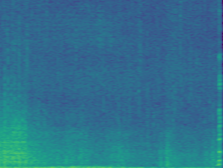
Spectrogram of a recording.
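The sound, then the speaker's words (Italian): Heavy winter rain pours down steadily in Michigan while deep, rolling thunder rumbles underneath, a loud and continuous storm wash with no voices. “Beh, me l'avevano detto che qui d'inverno piove che Dio la manda, ma non è un problema, di certo non saranno due gocce d'acqua a fermarci.”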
